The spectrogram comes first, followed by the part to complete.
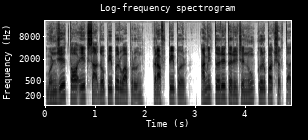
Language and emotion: Goan Konkani, neutral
